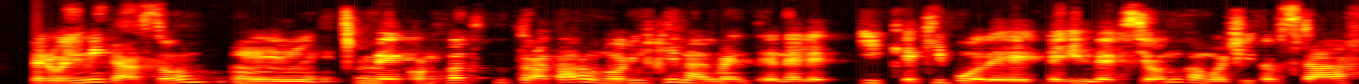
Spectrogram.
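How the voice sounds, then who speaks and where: Speaking at a moderate pace with a non-native accent, a woman uses lively intonation at a medium pitch. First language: English (speaking Spanish). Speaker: crypto investment fund executive. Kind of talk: interview. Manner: halting with filler sounds.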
